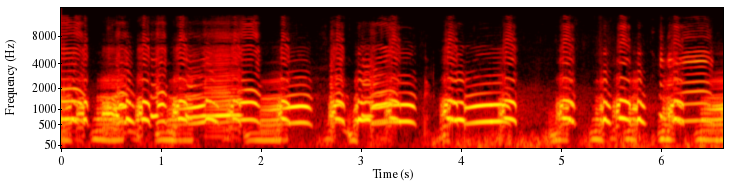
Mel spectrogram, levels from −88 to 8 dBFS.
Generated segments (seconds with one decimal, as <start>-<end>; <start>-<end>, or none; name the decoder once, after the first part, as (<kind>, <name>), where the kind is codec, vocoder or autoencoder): none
